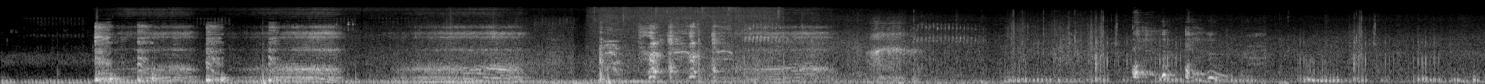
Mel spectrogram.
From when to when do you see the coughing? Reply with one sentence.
The coughing can be heard from 0.9 to 2.9 s, from 5.5 to 7.3 s and from 11.3 to 12.6 s.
